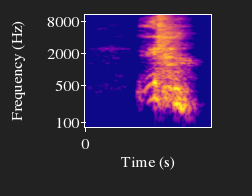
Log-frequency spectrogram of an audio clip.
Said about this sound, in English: I can sneeze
